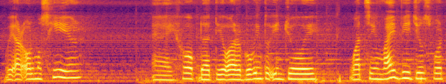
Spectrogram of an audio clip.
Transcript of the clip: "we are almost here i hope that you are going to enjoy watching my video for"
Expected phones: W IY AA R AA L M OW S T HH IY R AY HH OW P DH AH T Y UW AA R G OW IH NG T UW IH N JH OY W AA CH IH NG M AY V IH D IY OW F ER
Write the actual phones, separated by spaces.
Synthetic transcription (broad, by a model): W IY AA R AA L M OW S T HH IY R AY HH OW P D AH T Y UW AA R G OW IH NG T UW IH N JH OY W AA S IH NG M AY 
